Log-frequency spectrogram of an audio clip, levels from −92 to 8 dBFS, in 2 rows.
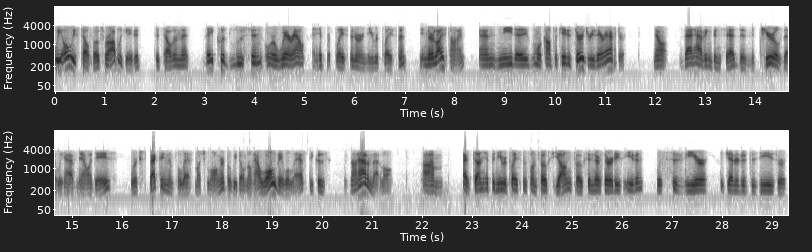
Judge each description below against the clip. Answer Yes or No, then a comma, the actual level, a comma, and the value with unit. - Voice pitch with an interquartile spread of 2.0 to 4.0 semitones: Yes, average, 3.0 semitones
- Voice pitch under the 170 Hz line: Yes, low, 115 Hz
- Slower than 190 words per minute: Yes, average, 180 wpm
